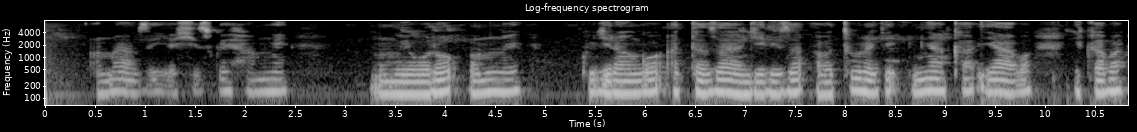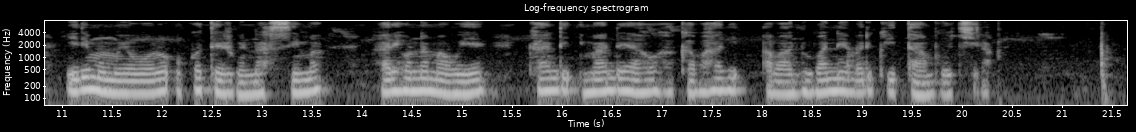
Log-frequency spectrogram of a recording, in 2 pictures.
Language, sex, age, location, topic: Kinyarwanda, male, 25-35, Nyagatare, agriculture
